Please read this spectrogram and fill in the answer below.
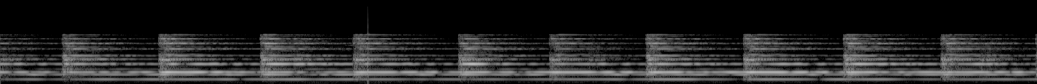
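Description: A church bell tolling, struck about once a second, each stroke ringing on into the next.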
